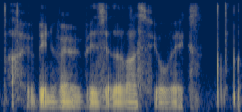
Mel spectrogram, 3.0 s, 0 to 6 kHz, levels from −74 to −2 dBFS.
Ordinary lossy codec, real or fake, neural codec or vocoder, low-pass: Opus, 24 kbps; real; none; 5.4 kHz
